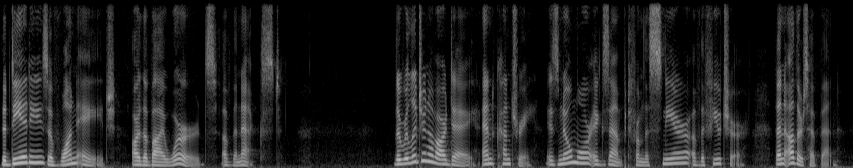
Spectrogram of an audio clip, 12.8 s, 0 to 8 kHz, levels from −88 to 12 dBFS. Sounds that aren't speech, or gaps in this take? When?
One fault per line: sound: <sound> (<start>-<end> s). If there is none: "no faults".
no faults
